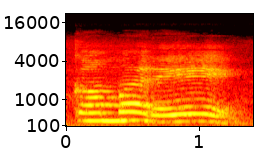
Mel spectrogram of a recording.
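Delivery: कमरे drawn out, no nasal at the end; slow plain plural. Shown as a demonstration. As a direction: sound out कमरे without nasal. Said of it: "pronounce करके देखो". (कमरे धीरे, बिंदी के बिना)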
